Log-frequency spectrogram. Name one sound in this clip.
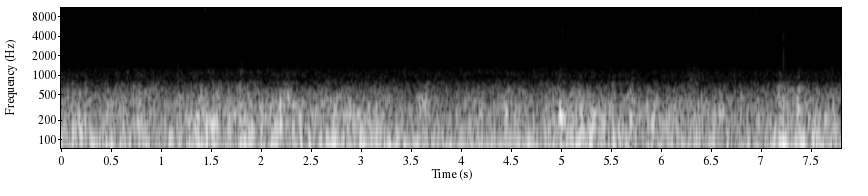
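Bubbles rise and burble in water, heard as a low, steady rumble.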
